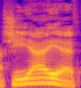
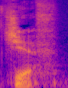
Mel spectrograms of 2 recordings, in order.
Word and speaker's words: GIF: up Steve will height the guy who invented the GFS says it's GIF but it should be GIF you're right it you even in the word graphic it's the hard G mhm it's not giric no now you're getting all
